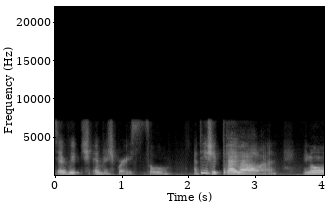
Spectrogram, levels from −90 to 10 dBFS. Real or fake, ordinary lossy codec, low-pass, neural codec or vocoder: fake; none; 7.2 kHz; codec, 16 kHz, 1 kbps, FreqCodec, smaller model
